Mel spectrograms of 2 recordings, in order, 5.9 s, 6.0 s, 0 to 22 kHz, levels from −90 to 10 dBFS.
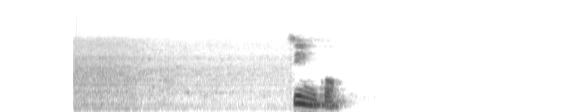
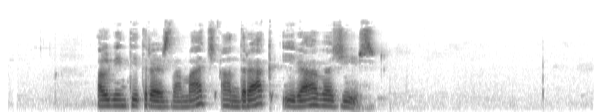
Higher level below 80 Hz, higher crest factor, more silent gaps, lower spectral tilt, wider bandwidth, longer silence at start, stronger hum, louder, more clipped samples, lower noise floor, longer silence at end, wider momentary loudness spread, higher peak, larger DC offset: about the same, -80 dBFS vs -76 dBFS; about the same, 24 dB vs 20 dB; neither; first, -7 dB/octave vs -4.5 dB/octave; second, 6.8 kHz vs 11.5 kHz; first, 2.9 s vs 0.95 s; neither; second, -27 LUFS vs -23 LUFS; neither; second, -69 dBFS vs -73 dBFS; first, 2.5 s vs 2.25 s; first, 28 LU vs 9 LU; second, -12 dBFS vs -6 dBFS; neither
